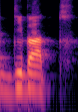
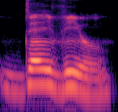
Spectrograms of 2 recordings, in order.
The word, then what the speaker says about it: debut: উচ্চারণ ডিইবিইউটি, দেখে মনে করে যেহেতু বিইউটি আছে, এটা মনে হয় যে বাট যেভাবে উচ্চারণ করেন, অনেকে বলে ডিবাট অথবা ডেইভার্ট। ডেইবাট এরকম বলে। বাট এটার সঠিক উচ্চারণ হচ্ছে ডেইভিউ।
